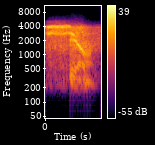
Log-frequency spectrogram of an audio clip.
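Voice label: Speech, Russian, air traffic control; Digits; DCS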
